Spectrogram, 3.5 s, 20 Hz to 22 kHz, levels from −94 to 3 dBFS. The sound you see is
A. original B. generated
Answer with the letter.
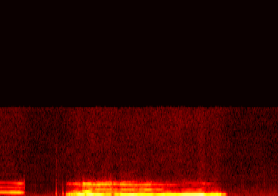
B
